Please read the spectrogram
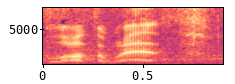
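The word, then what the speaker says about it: Blodeuwedd: It's pronounced Blatherwith. Blatherwith. Yes. So the D's are THs. Yes, yes.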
